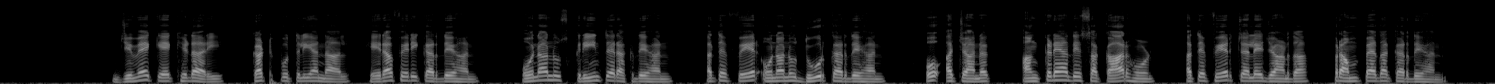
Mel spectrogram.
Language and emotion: Punjabi, neutral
